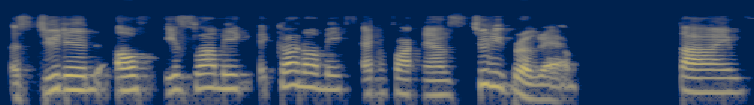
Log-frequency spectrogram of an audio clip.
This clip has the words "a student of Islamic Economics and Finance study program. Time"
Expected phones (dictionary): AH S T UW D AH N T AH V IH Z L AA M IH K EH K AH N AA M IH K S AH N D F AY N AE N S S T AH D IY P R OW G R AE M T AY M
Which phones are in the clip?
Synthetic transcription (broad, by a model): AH S T UW D AH N T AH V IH S L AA M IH K EH K AH N AA M IH K S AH N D F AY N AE N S S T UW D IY P R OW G R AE M T AY M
